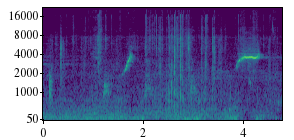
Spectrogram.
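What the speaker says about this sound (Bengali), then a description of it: "পায়রাগুলো ছাড়া হচ্ছে দেখুন" Delhi Madrasi pigeons released into the air give soft bursts of flapping wings amid outdoor ambience, with a couple of rising whistle-like chirps, the loudest flutter near the end.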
